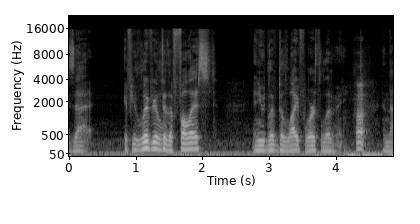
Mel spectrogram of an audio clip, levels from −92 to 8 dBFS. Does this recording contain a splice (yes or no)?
yes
